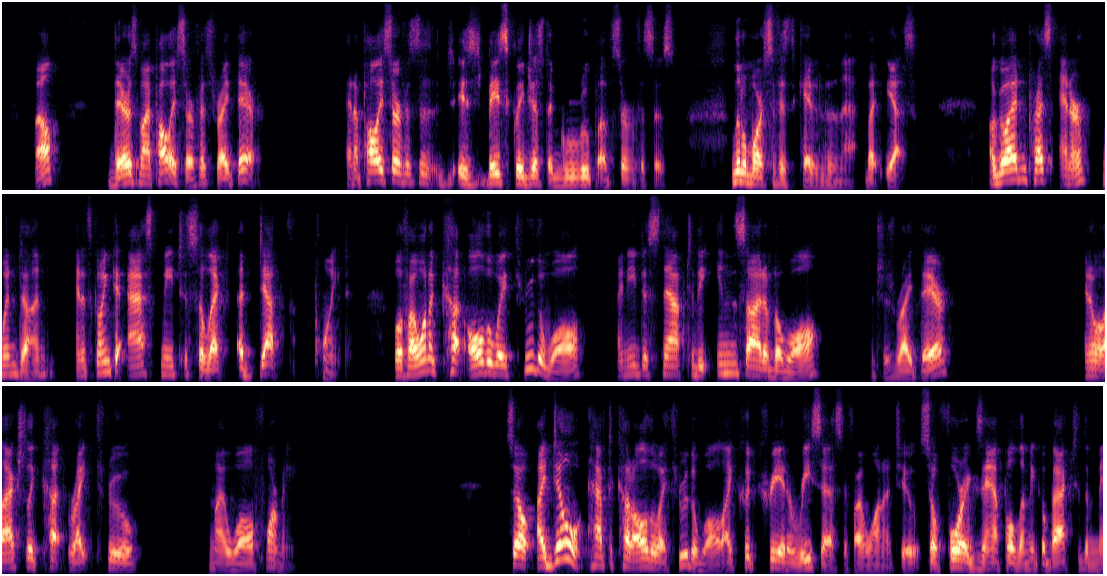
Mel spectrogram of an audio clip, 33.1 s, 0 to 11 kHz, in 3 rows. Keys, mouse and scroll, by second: 1.2-6.1 drag, 11.5 Return, 21.2-24.7 drag, 25.2 click, 25.7 click, 26.7-32.0 right drag.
